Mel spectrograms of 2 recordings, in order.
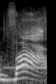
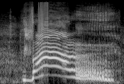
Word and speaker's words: VAR: Okay, for the next word, this is what we call VAR. What? Say it with me. You have to roll your R's Show like that. VAR.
